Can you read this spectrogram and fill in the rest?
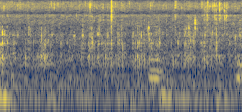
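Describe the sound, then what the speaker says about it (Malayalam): Tamarind water for a homemade fish curry simmers at a rolling boil in a pot, a soft continuous bubbling with small pops, fairly quiet and close. "അളവുക്ക് തന്നെ തിളച്ചുകൊണ്ടിരിക്കാം കേട്ടോ"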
